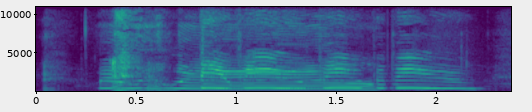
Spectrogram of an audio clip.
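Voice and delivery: high, loud mouth gun noises; pew pew sounds. Pretend. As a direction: make laser shooting noises. Imitating bow shots.

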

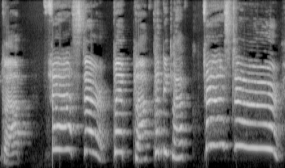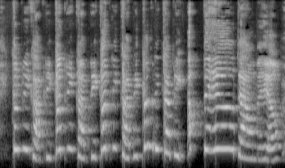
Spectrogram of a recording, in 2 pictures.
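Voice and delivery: put-on high galloping chant for the kids; speeding up. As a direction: build the gallop up excitedly.

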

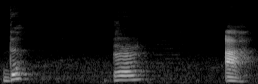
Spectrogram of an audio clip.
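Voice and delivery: "d, r, a" as isolated sounds with gaps. Shown as a demonstration. Teacher asks for the phonemes, sound by sound. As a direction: sound out "d, r, a" one at a time. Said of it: "Y las fonemas".

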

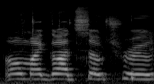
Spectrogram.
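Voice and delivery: normal talking voice

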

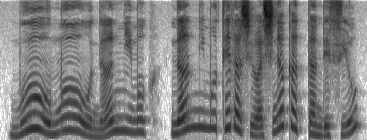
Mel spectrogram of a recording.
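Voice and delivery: dog parroting the cat's words to mock it; mocking mimicry. A narrator's reading. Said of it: "と口真似をすると".

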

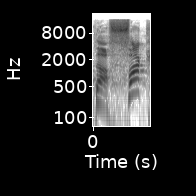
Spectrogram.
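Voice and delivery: baffled disbelief. Retold or imitated. Retold baffled reaction to [name].

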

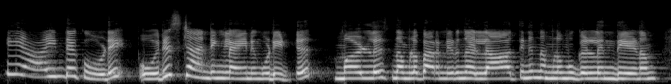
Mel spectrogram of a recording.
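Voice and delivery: ordinary delivery

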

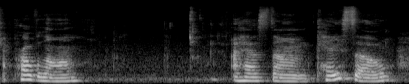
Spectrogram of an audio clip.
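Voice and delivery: ordinary talk, nothing marked

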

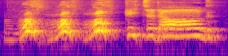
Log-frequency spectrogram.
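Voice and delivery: loud barking dog voice. Acted. Greeting the pizza dog at the door, loud playful barking. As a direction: bark it out like a happy dog. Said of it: "Then what would you say?".

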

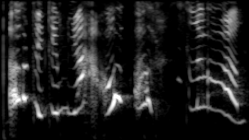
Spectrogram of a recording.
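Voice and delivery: high squeaky voice through giggles; laughing high voice. Acted. Toy character urging, laughing.

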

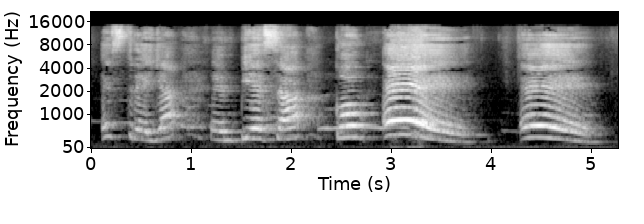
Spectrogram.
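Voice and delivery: loud, laughing spelling. Real, not acted. Teacher laughs while teaching the letter E.

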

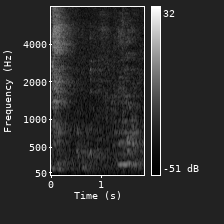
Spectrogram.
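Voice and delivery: soft breathy laughing words. Real, not acted. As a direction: laugh it out quietly. Laughing at his own line.

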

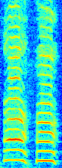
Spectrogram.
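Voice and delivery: two short high, loud yelps; frightened yelps. Real, not acted. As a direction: yelp in sudden fright. Startled in horror game.

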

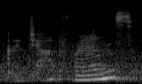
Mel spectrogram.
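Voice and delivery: soft whispered praise; whispering. Real, not acted. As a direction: whisper it gently. Praise after song.

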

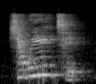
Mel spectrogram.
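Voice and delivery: usual speaking voice

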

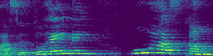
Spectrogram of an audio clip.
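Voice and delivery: high, alarmed surprise; wide-eyed worried surprise; surprised gasp. Acted. Mice discover owner is gone.

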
